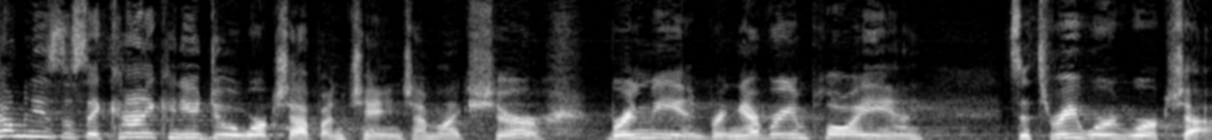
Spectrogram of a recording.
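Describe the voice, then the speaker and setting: A woman talks at a very fast pace in a high-pitched, raised, projected voice. Her intonation is lively, and there is noticeable background noise. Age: 60s. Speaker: motivational speaker. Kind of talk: keynote speech. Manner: animated.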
